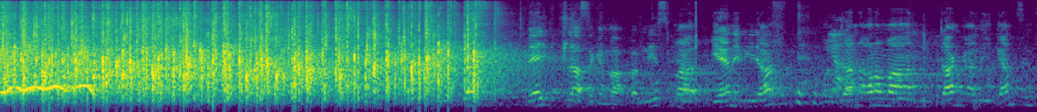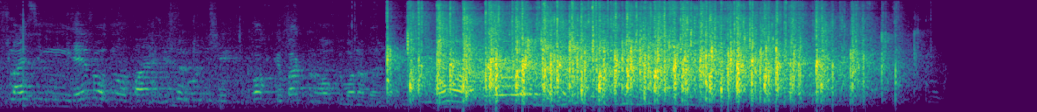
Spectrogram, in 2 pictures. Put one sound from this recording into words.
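A group of people clap loudly in an echoing hall.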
